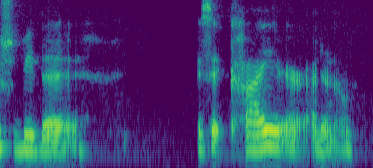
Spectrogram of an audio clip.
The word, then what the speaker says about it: chi: So, yeah, number 2 should be is it Chi or I don't know. I call it cheese. It's pronounced chi.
